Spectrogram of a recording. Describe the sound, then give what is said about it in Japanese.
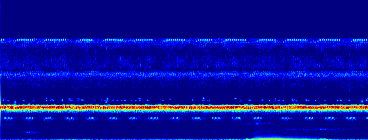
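A cicada-like insect buzzes in one steady, high-pitched drone. It holds an even loudness for the whole clip with no pauses and no voices. “今何の音？なんかセミみたいな音しなかった？”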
